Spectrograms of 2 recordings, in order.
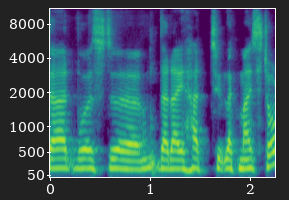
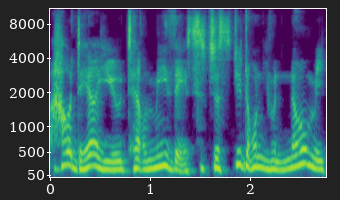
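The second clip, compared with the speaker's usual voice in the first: put-on angry ranting outburst. Retelling pacing at home, talking back to someone: retelling own angry rant. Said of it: "all angry and pissed off".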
